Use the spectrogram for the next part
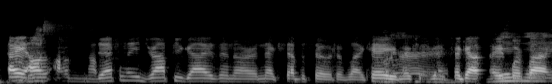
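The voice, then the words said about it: New York accent. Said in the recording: “what the hell is this New York accent?”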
